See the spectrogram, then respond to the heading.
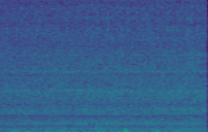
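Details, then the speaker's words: Toyota with a freshly installed replacement engine, just restarted (already primed) before coolant is added and bled, no engine lights, fan possibly on for the A/C: steady, even low idle with no knocks or rattles; normal idle. "That sounds gorgeous. Started nice and easy because it's already primed"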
